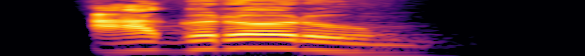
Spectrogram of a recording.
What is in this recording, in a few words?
"agrorum", latin; santillana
